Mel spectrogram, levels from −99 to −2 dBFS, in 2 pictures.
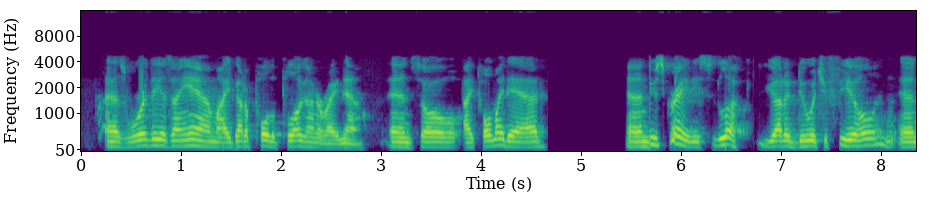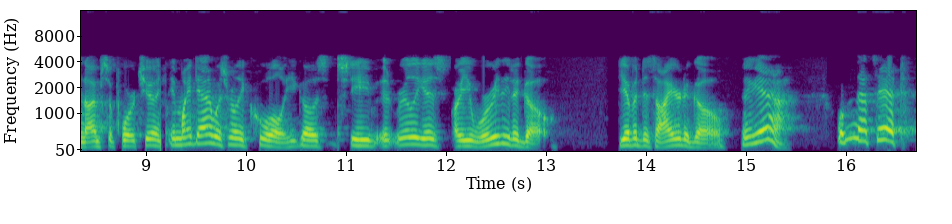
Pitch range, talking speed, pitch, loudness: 130-170 Hz, 255 wpm, 145 Hz, -19 LUFS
